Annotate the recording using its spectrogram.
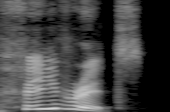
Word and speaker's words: favorite: Euh, un mot, ton mot préféré en anglais pour finir bah, Favorite. En plus, je l'aime bien parce que euh, parce qu'en plus, il, à, l'écrit, il a plusieurs syllabes, favorite, mais euh, à, l'oral, oh, il en a que deux.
